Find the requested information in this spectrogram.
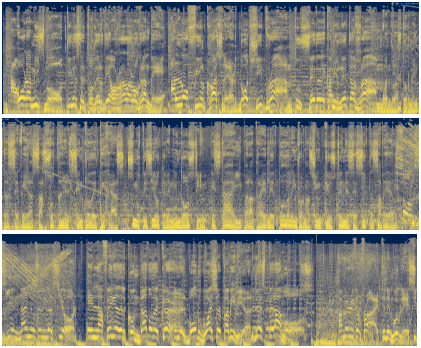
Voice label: SPOTS

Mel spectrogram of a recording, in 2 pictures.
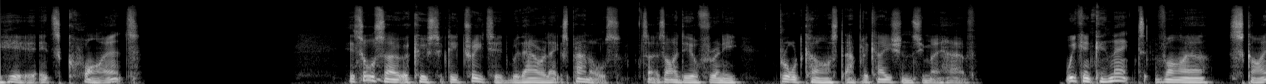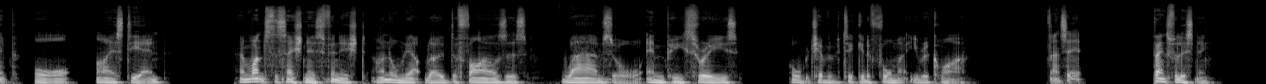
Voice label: Dry Studio

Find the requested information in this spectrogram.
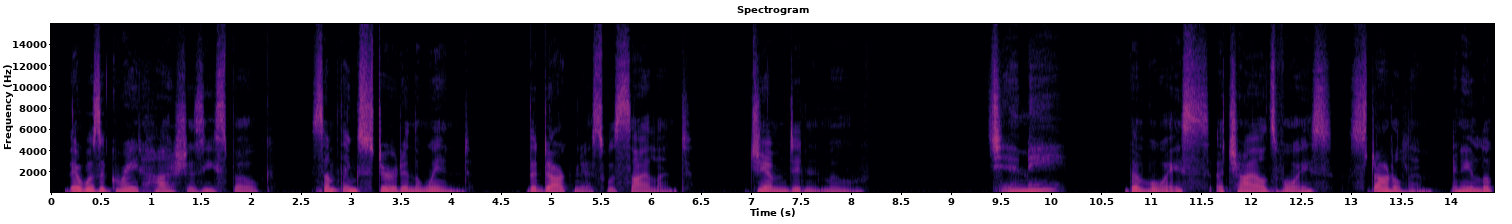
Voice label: Audiobook Fiction

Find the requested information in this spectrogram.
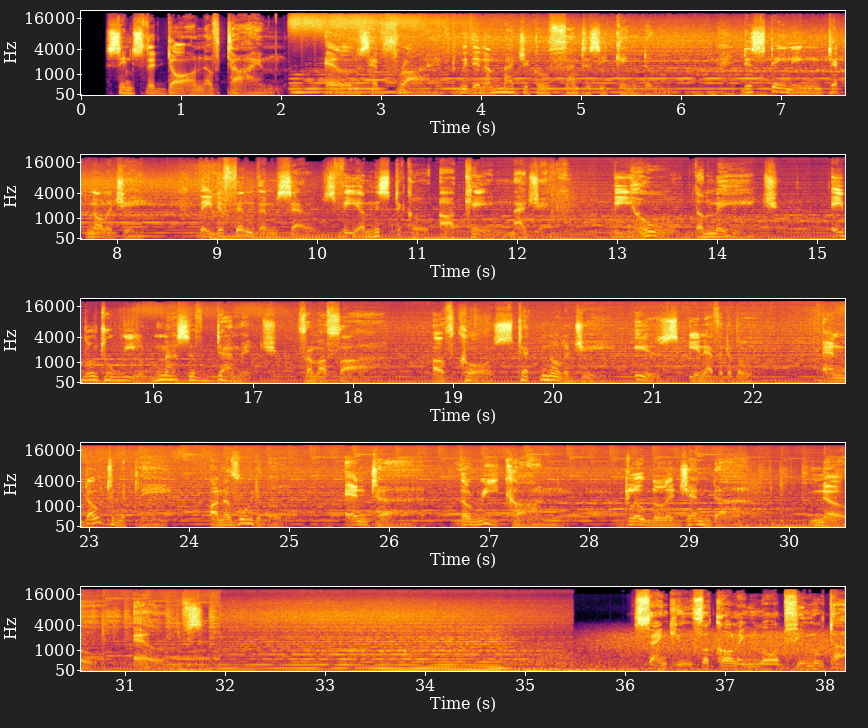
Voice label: GAMER CHARACHTER VOICE OVER

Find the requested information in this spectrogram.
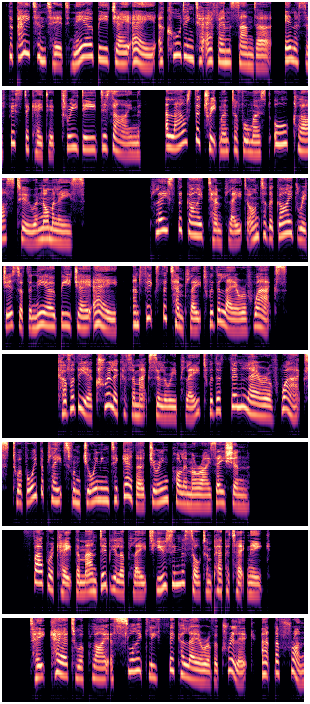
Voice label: Medical Narration, Female British Voiceover; Medical Narrations; Technical / Medical

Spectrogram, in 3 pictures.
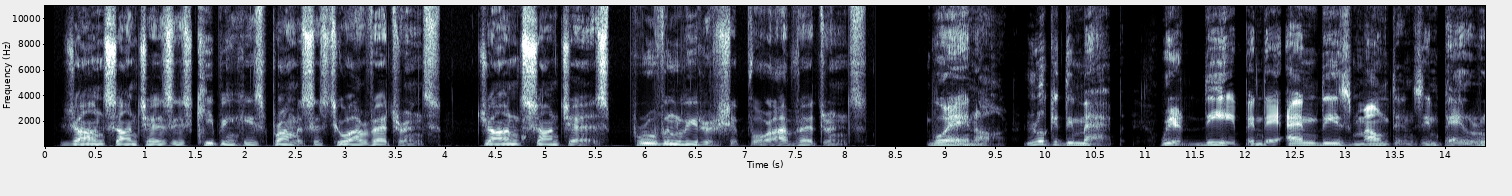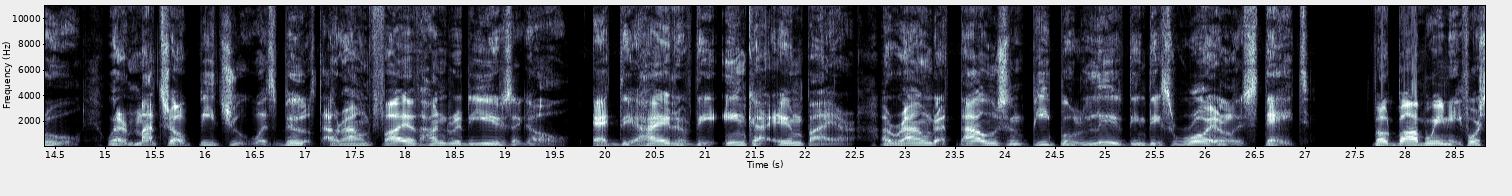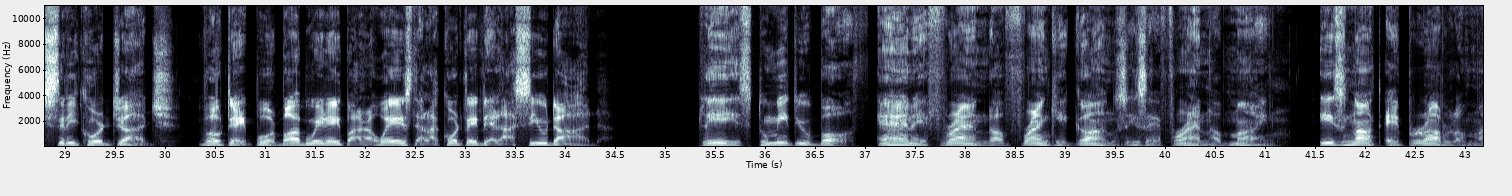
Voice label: Hispanic Voices

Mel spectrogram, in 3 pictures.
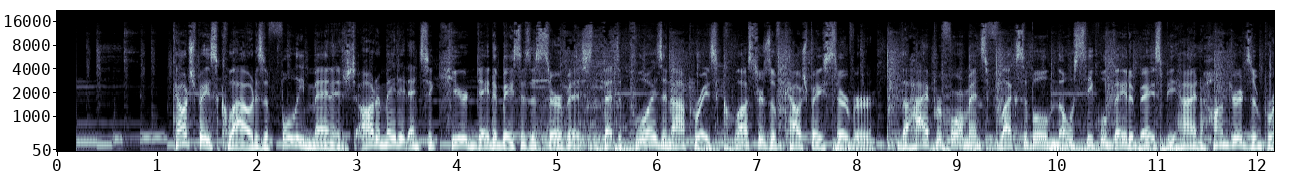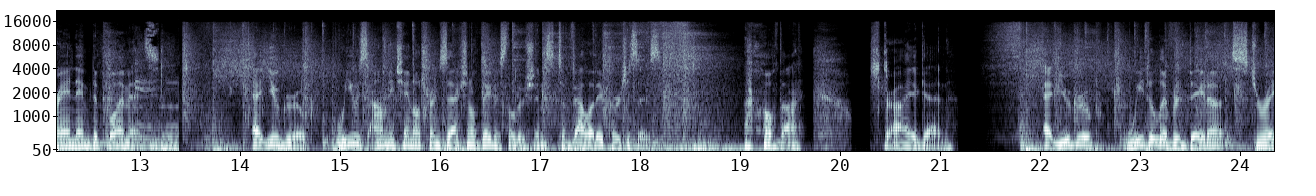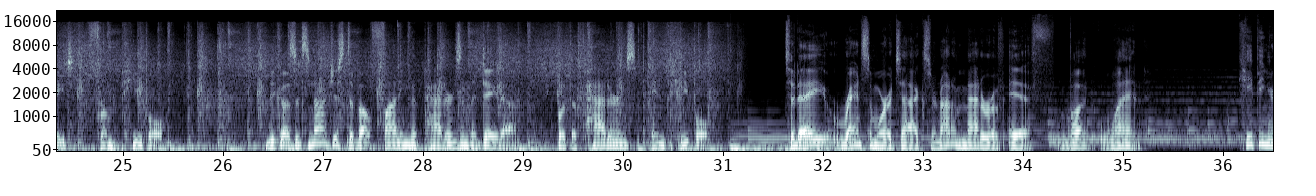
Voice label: Corporate Narration

